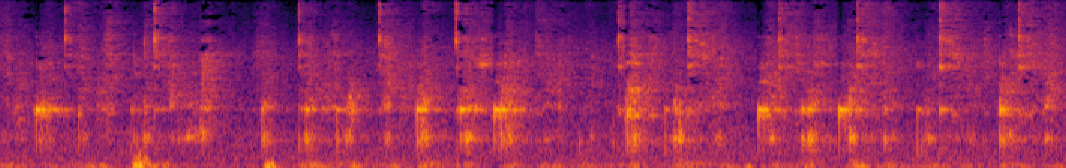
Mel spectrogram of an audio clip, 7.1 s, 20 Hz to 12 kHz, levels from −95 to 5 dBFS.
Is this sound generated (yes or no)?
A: no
